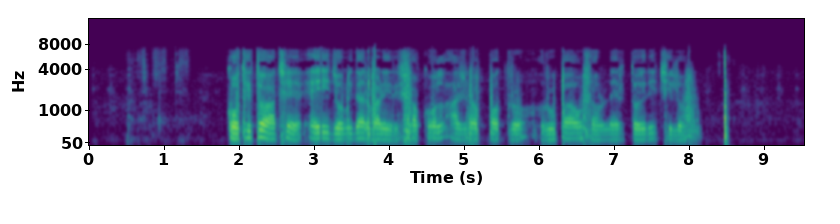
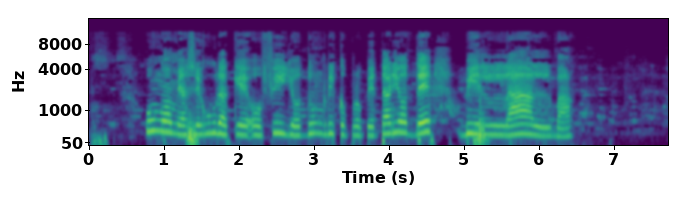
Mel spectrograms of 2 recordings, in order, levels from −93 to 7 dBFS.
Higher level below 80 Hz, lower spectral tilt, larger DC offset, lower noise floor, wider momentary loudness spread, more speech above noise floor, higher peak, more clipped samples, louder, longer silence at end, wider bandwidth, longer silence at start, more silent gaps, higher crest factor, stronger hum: second, -56 dBFS vs -40 dBFS; about the same, -5 dB/octave vs -5 dB/octave; neither; first, -73 dBFS vs -58 dBFS; about the same, 11 LU vs 11 LU; first, 49 dB vs 40 dB; about the same, -2 dBFS vs 0 dBFS; neither; second, -24 LUFS vs -18 LUFS; second, 1 s vs 1.3 s; second, 7.4 kHz vs 11.5 kHz; first, 1.85 s vs 0.05 s; neither; about the same, 24 dB vs 20 dB; neither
